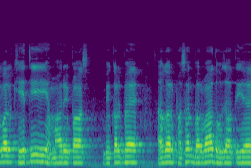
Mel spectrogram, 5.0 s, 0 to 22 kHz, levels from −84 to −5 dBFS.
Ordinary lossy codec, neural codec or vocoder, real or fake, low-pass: none; none; real; none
